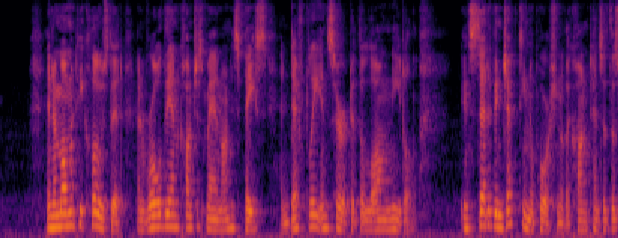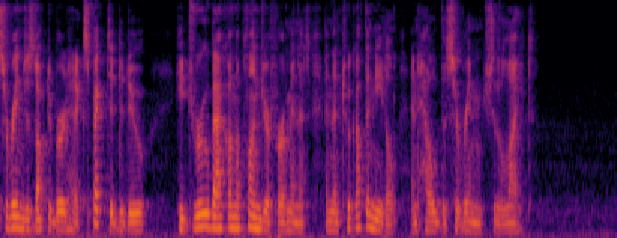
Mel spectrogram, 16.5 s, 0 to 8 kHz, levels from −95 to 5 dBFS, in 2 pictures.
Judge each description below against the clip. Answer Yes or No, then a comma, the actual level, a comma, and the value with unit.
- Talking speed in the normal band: No, fast, 220 wpm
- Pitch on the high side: No, low, 125 Hz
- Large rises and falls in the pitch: No, average, 4.3 semitones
